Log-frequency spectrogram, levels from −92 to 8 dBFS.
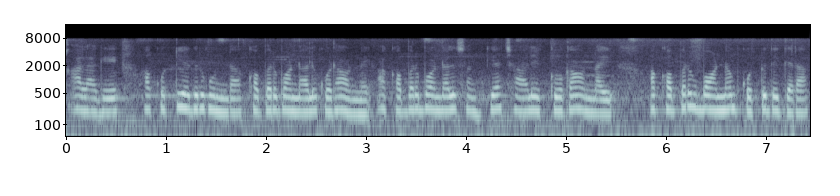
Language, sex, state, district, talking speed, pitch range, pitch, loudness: Telugu, female, Andhra Pradesh, Krishna, 155 wpm, 200-220 Hz, 210 Hz, -16 LUFS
